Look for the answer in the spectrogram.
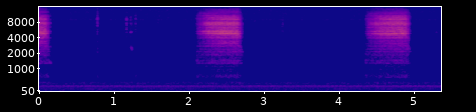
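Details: Young barn owl in its nest at Ram-on, Israel, during a feeding in which it swallows a mouse whole: a hiss at the start, then two more harsh, breathy rasps about two seconds apart, over steady low hum.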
